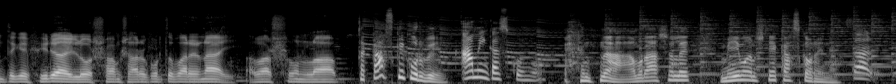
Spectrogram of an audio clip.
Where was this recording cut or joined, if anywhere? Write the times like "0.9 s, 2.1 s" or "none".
3.6 s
